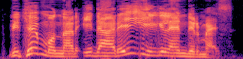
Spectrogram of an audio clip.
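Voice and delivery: grey-haired woman correcting a latecomer; stern older woman. Acted. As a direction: brush the excuse aside.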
